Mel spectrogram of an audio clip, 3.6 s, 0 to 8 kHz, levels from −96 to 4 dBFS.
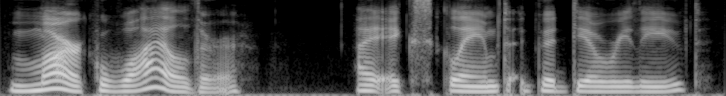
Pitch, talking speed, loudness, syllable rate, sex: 170 Hz, 130 wpm, -19 LUFS, 4.4 syllables/s, female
